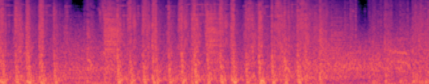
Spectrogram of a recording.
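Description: Sustained automatic gunfire in a battle from The Outer Worlds, loud and close, with rapid rhythmic shots pounding continuously without a break.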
